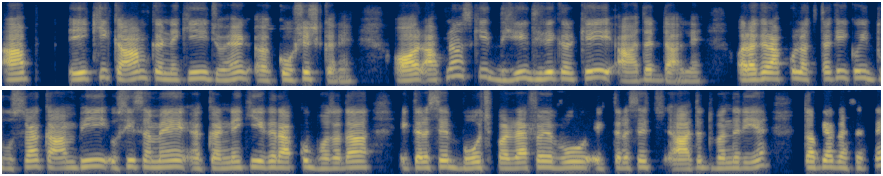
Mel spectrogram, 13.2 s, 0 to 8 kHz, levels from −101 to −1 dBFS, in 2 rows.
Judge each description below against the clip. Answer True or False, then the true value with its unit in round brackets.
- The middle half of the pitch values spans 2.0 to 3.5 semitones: True (3.2 semitones)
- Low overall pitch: False (165 Hz)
